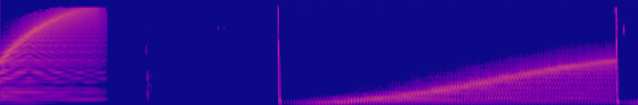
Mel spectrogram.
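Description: Synth lead one-shot played, its brightness sweeping sharply upward before it cuts off about a second in. After a short silence the same lead sounds a long held note, its tone slowly rising and opening in a sweep.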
